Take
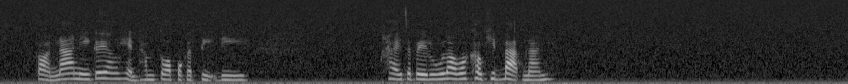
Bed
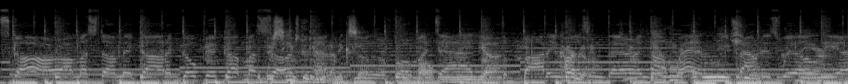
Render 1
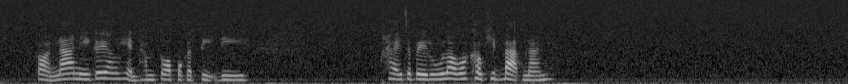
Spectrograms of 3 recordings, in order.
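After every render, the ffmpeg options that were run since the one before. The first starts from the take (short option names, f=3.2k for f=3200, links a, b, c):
-af "bandreject=f=50:t=h:w=4,bandreject=f=100:t=h:w=4,bandreject=f=150:t=h:w=4"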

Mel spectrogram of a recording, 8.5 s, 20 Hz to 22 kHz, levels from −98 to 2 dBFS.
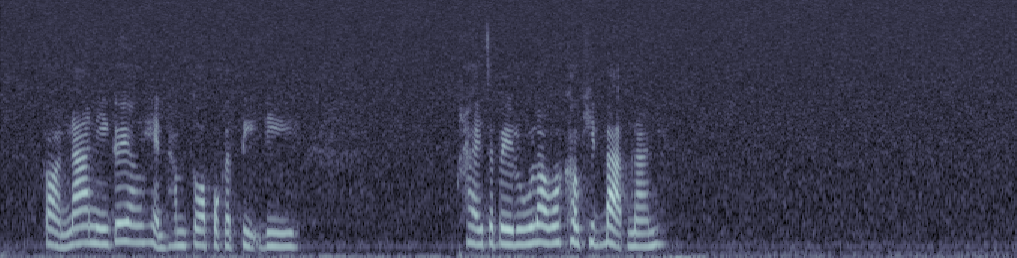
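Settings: -af "afftdn=nr=10:nf=-42"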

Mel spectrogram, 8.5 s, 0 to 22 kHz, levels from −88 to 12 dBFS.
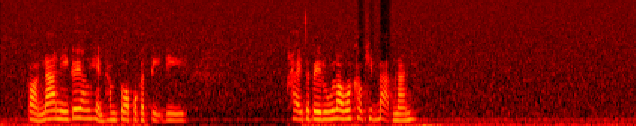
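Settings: -filter_complex "[0:a]asettb=1/sr,asplit=3[a][b][c];[a]atrim=end=1.994[d];[b]atrim=start=1.99:end=4.01,asetpts=PTS-STARTPTS,afade=t=in:d=0.004:c=qsin,afade=t=out:st=2.016:d=0.004:c=qsin,highpass=f=470:p=1[e];[c]atrim=start=4.006[f];[d][e]acrossfade=d=0.004:c1=hsin:c2=qsin[g];[g][f]acrossfade=d=0.004:c1=qsin:c2=hsin,asettb=1/sr,asplit=3[h][i][j];[h]atrim=end=4.664[k];[i]atrim=start=4.66:end=5.22,asetpts=PTS-STARTPTS,afade=t=in:d=0.004:c=qsin,afade=t=out:st=0.556:d=0.004:c=qsin,acompressor=threshold=-28dB:ratio=10:attack=3.2:release=140:knee=1:detection=peak[l];[j]atrim=start=5.216[m];[k][l]acrossfade=d=0.004:c1=hsin:c2=qsin[n];[n][m]acrossfade=d=0.004:c1=qsin:c2=hsin"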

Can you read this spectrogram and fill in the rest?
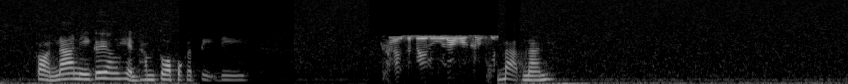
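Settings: -filter_complex "[0:a]asettb=1/sr,asplit=3[a][b][c];[a]atrim=end=3.694[d];[b]atrim=start=3.69:end=4.98,asetpts=PTS-STARTPTS,afade=t=in:d=0.004:c=qsin,afade=t=out:st=1.286:d=0.004:c=qsin,lowpass=f=3.2k:t=q:w=0.5098,lowpass=f=3.2k:t=q:w=0.6013,lowpass=f=3.2k:t=q:w=0.9,lowpass=f=3.2k:t=q:w=2.563,afreqshift=-3800[e];[c]atrim=start=4.976[f];[d][e]acrossfade=d=0.004:c1=hsin:c2=qsin[g];[g][f]acrossfade=d=0.004:c1=qsin:c2=hsin,asplit=3[h][i][j];[h]atrim=end=1.792[k];[i]atrim=start=1.788:end=2.942,asetpts=PTS-STARTPTS,volume=-8.5dB[l];[j]atrim=start=2.938[m];[k][l]acrossfade=d=0.004:c1=hsin:c2=hsin[n];[n][m]acrossfade=d=0.004:c1=hsin:c2=hsin"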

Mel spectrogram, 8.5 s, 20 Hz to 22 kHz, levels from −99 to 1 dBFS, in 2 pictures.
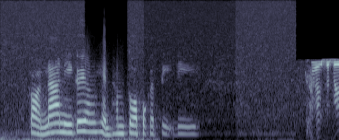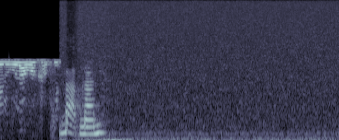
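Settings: -filter_complex "[0:a]asplit=3[a][b][c];[a]afade=t=out:st=1.04:d=0.02[d];[b]adynamicsmooth=sensitivity=2:basefreq=840,afade=t=in:st=1.04:d=0.02,afade=t=out:st=1.58:d=0.02[e];[c]afade=t=in:st=1.58:d=0.02[f];[d][e][f]amix=inputs=3:normalize=0,asettb=1/sr,asplit=3[g][h][i];[g]atrim=end=2.164[j];[h]atrim=start=2.16:end=3.21,asetpts=PTS-STARTPTS,afade=t=in:d=0.004:c=qsin,afade=t=out:st=1.046:d=0.004:c=qsin,highpass=f=170:p=1[k];[i]atrim=start=3.206[l];[j][k]acrossfade=d=0.004:c1=hsin:c2=qsin[m];[m][l]acrossfade=d=0.004:c1=qsin:c2=hsin,asettb=1/sr,asplit=3[n][o][p];[n]atrim=end=4.334[q];[o]atrim=start=4.33:end=5.6,asetpts=PTS-STARTPTS,afade=t=in:d=0.004:c=qsin,afade=t=out:st=1.266:d=0.004:c=qsin,asplit=2[r][s];[s]adelay=13,volume=-4dB[t];[r][t]amix=inputs=2:normalize=0,atrim=end_sample=56007[u];[p]atrim=start=5.596[v];[q][u]acrossfade=d=0.004:c1=hsin:c2=qsin[w];[w][v]acrossfade=d=0.004:c1=qsin:c2=hsin"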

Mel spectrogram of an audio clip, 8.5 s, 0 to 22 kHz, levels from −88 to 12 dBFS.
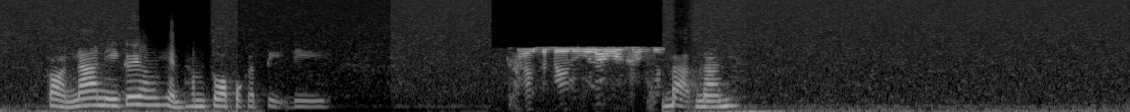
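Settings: -af "equalizer=f=120:w=5.9:g=8"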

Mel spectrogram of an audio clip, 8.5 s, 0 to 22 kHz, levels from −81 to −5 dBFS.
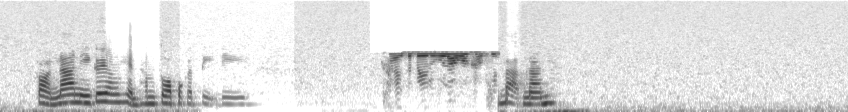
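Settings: -af "equalizer=f=67:t=o:w=0.62:g=-9.5,bandreject=f=50:t=h:w=6,bandreject=f=100:t=h:w=6,bandreject=f=150:t=h:w=6,bandreject=f=200:t=h:w=6,bandreject=f=250:t=h:w=6"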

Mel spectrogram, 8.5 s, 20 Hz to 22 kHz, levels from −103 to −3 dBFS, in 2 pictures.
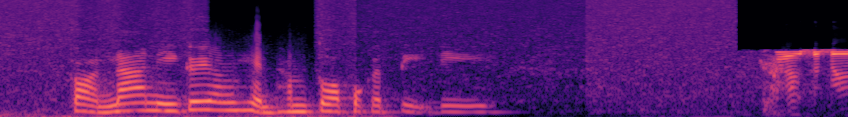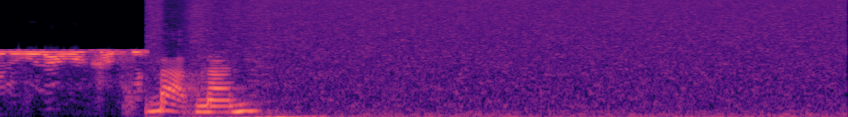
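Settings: -af "acompressor=threshold=-27dB:ratio=6"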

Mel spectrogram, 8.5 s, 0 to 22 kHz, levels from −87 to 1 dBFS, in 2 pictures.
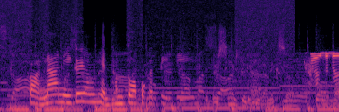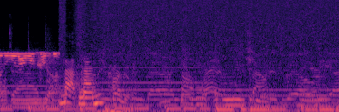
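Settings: -filter_complex "[1:a]volume=-16.5dB[a];[0:a][a]amix=inputs=2:normalize=0"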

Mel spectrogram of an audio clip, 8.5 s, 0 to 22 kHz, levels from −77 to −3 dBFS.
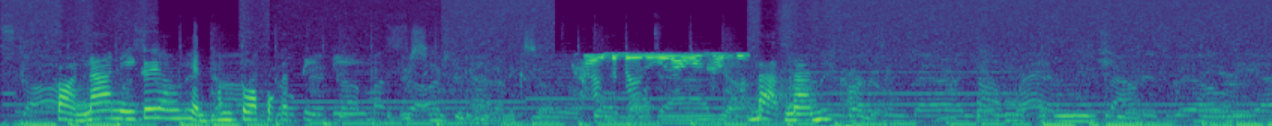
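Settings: -af "volume=10dB"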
